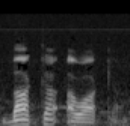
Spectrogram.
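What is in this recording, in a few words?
"vacca", Corsican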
